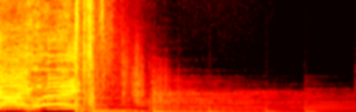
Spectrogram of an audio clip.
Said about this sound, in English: there's a lot of fun stutter effects on those on those cannons as well to mimic some of the things that will happen later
